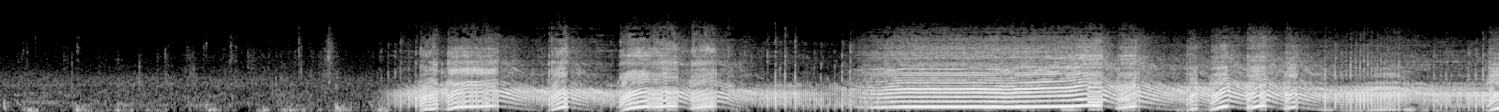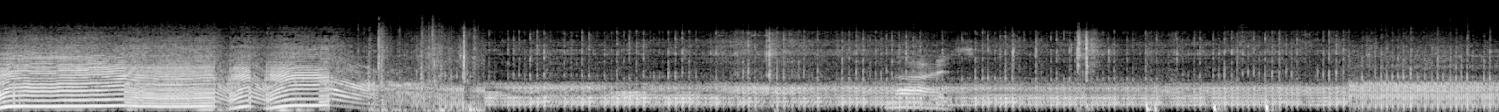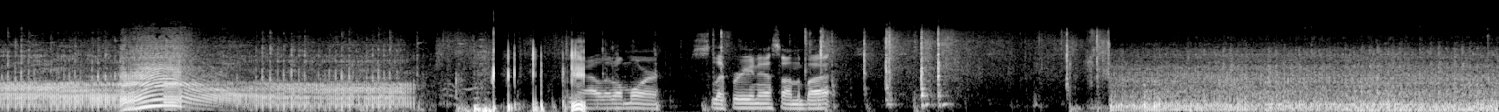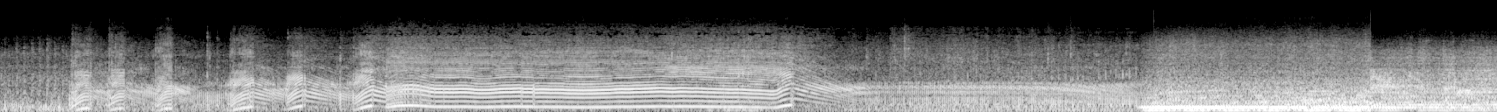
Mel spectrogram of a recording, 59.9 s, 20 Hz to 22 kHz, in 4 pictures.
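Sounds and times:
chainsaw revving: 0:03.8 - 0:34.3, 0:41.1 - 0:59.9.

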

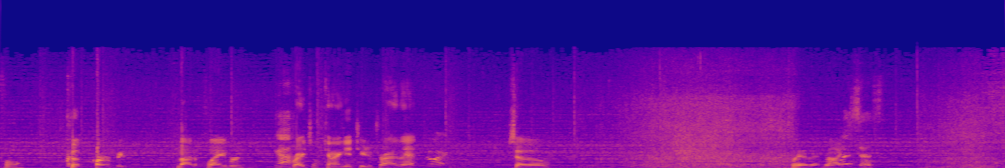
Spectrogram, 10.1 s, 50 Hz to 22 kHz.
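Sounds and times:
storm wind rushing: 0:05.9 - 0:08.2.

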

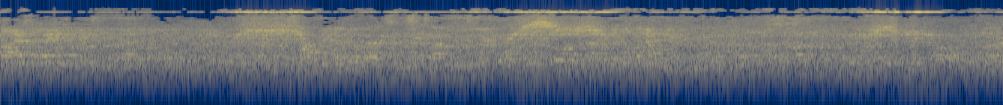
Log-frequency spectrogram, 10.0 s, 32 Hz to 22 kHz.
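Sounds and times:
murmur of crowd voices: 0:00.0 - 0:10.0
machinery running: 0:02.2 - 0:03.8, 0:04.8 - 0:07.0, 0:08.3 - 0:09.9.

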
